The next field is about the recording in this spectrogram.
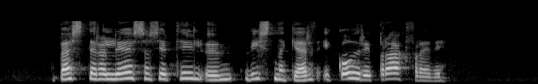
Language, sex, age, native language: Icelandic, female, 40-49, Icelandic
